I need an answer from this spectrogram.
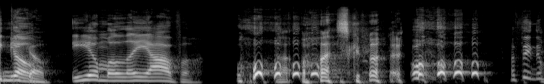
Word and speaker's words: Nico Iamaleava: Nico Iamaleava. Wow. That boy knows his pronunciations.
